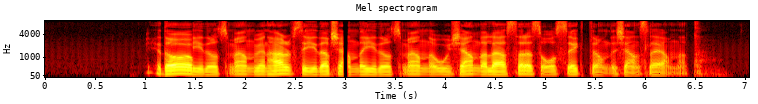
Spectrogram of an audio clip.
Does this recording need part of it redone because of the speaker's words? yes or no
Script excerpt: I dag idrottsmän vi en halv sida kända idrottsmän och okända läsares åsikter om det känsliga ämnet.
no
